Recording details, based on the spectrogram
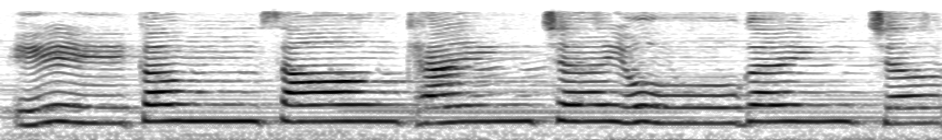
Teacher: ಸಾಂಖ್ಯ ಆದ ನಂತರ ಇರೋ ಅನುಸ್ವಾರದ ಉಚ್ಚಾರಣೆ ಚ ವರ್ಗದ ಅನುನಾಸಿಕ ಯ ರೀತಿ ಅದೇ ತರಹ ಯೋಗೈಂಚ ಅಲ್ಲಿಯೂ ಸಹ ಅನುಸ್ವಾರದ ಉಚ್ಚಾರಣೆ ಅನುನಾಸಿಕ ಯಾಗಿದೆ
